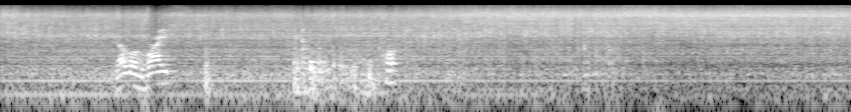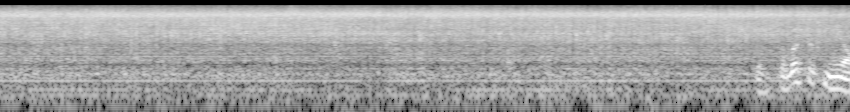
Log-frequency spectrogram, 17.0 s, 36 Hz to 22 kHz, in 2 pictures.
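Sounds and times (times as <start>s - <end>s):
cutlets sizzling in frying pan: 0.0s - 17.0s.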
